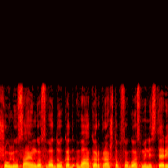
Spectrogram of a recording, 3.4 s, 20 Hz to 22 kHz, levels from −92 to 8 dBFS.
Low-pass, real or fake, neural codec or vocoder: 10.8 kHz; real; none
